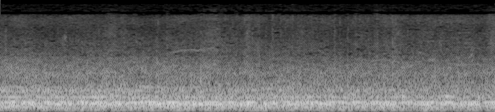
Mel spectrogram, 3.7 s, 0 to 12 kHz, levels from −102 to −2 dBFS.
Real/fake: fake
